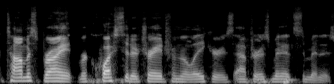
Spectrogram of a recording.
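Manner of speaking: normal talking voice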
